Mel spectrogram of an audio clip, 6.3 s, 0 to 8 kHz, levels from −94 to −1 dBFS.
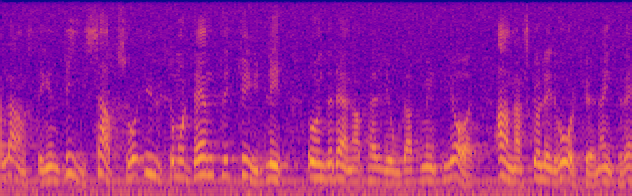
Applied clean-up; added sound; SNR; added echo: none; none; none; none.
